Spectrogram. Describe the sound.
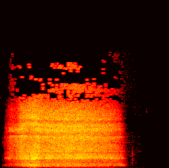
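A single deep inhale drawn during a guided breathing exercise: one steady, breathy rush of air that swells quickly, holds for about a second, then stops cleanly into silence.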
